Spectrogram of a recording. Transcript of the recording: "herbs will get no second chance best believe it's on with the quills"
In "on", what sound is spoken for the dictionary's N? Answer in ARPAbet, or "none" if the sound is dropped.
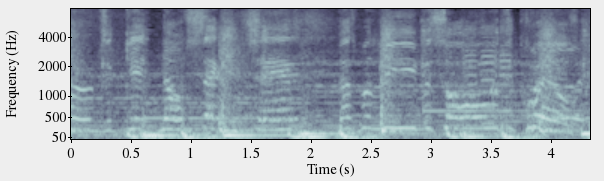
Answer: L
